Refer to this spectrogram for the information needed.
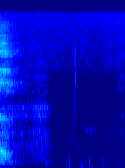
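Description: A short, breathy burst like a cough starts things off, then near silence, before another loud, harsh cough-like burst cuts in abruptly at the very end.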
